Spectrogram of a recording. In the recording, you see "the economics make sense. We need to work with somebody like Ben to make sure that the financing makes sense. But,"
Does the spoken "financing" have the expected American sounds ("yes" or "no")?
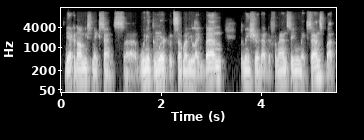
yes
